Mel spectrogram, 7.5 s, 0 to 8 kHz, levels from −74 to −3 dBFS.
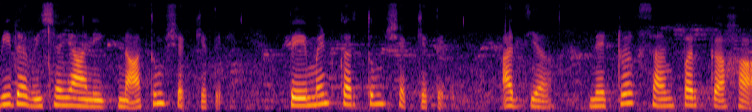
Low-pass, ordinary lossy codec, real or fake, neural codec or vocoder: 7.2 kHz; AAC, 48 kbps; real; none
